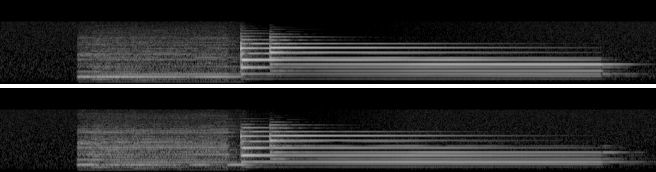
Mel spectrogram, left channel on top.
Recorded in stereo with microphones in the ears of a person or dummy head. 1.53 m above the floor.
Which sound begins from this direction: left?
A doorbell, at 2.4 s.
